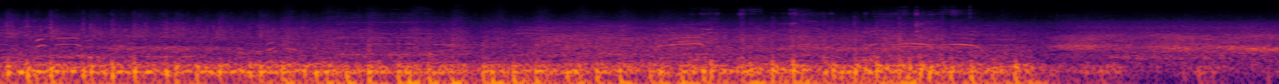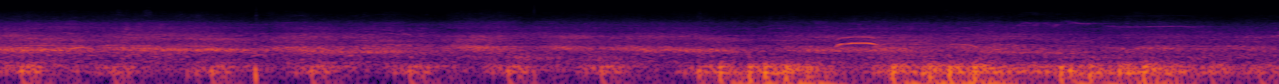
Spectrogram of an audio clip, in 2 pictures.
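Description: A large stadium crowd chants and roars loudly, then quietens.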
